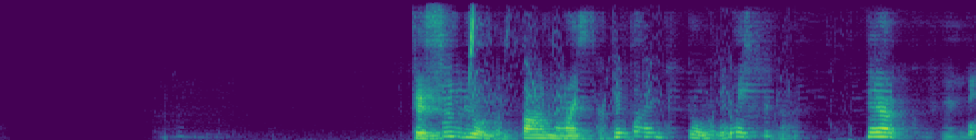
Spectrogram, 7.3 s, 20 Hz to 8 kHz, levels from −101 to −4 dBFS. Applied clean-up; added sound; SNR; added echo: neural mask model DeepFilterNet 3.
